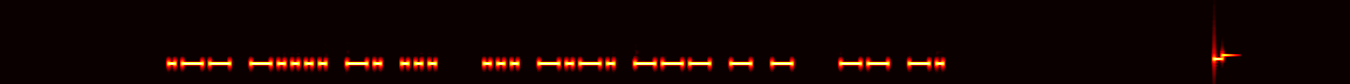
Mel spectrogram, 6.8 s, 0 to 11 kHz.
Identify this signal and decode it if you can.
Morse code, heard as a keyed tone, about 34 wpm, 700 Hz. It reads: W6NS SCOTT MN
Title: K1USN SST QSO Practice - 35wpm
